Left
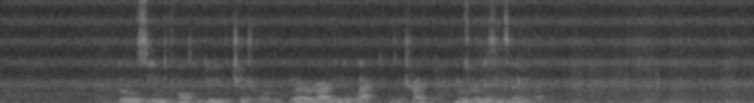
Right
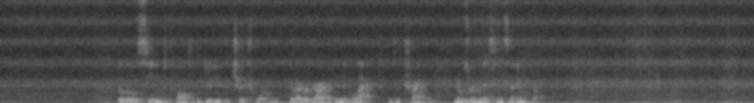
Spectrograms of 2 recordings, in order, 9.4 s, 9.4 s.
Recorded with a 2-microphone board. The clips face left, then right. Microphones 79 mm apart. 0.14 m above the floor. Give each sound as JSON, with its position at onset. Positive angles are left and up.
{"t": 1.5, "sound": "a man speaking", "side_deg": -55, "distance_m": 3.0}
